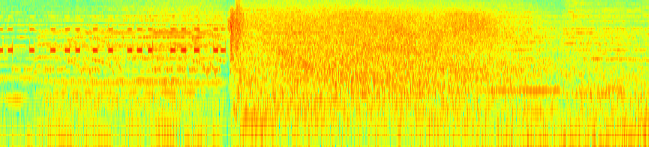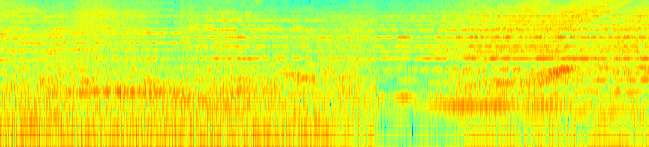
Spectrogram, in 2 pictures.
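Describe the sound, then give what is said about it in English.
A sudden, loud roaring rush of air from the main shuttle bay being decompressed bursts in over a steady electronic hum, blasting for about eight seconds before cutting off abruptly, leaving the hum and a faint rising tone. “I am decompressing the main shuttle bay.”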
